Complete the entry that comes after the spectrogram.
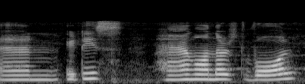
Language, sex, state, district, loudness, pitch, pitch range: English, female, Maharashtra, Gondia, -18 LUFS, 230 Hz, 215-235 Hz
